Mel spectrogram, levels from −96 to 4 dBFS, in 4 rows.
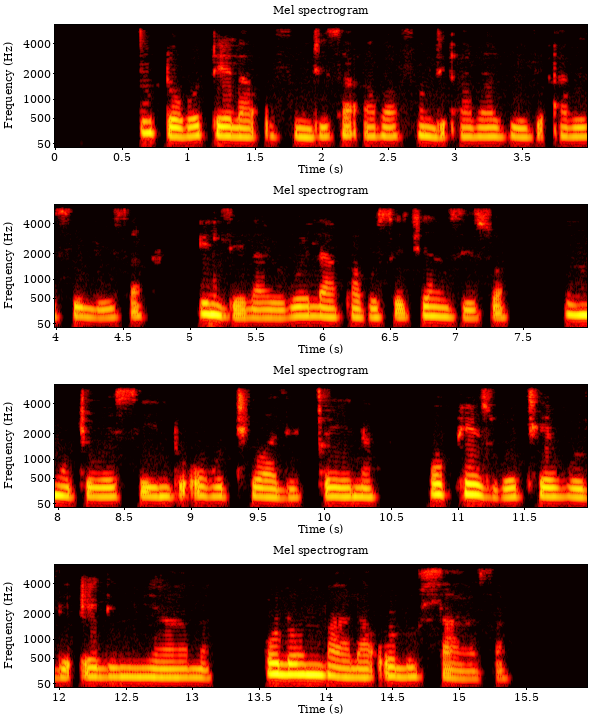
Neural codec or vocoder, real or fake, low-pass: none; real; 5.4 kHz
